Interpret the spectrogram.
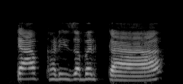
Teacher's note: قاف کے مخرج سے تھوڑا سا پیچھے منہ کی جانب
